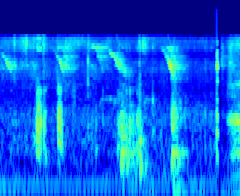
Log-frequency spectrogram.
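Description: A few faint, short, high-pitched animal calls, several falling in pitch, spread across about two seconds.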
